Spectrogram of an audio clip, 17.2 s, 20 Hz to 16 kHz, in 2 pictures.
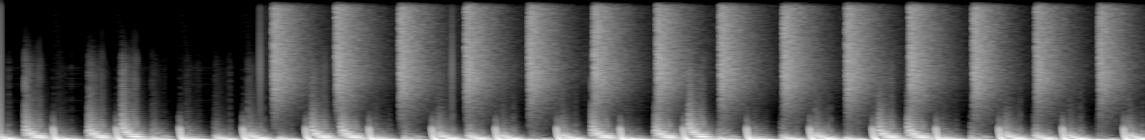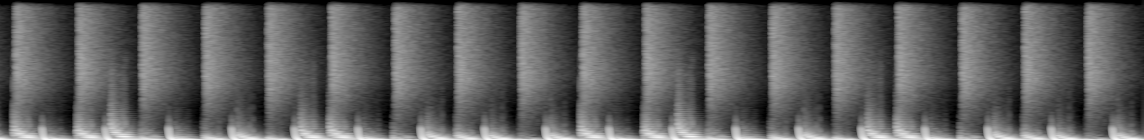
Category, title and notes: Music > Multiple instruments
Simple Tech Based Industrial Loop
Made in FL11, basic samples with a bit of effects.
